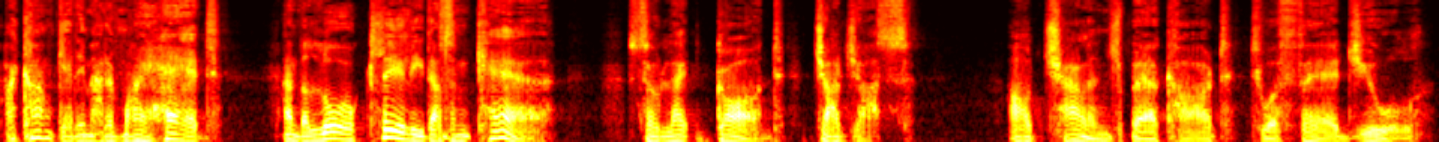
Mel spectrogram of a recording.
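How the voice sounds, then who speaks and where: Husky, low-voiced troubled old painter. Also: male voice, lively intonation, takes it slowly, full character voice. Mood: bitter, desperate. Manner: earnest, confessional, haunted. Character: troubled medieval painter, older man, guilt-ridden and desperate. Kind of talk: video game dialogue acting.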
